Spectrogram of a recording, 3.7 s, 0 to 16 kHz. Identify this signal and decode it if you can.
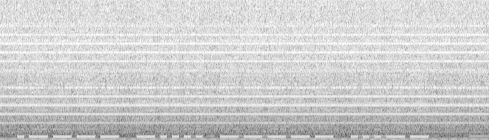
Morse code, heard as a keyed tone, about 30 wpm, 440 Hz, with noise. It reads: 1603
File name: CW / kt5j wpx cw-op-k5pi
